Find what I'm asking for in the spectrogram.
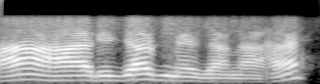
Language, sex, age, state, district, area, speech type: Hindi, male, 60+, Bihar, Samastipur, urban, conversation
